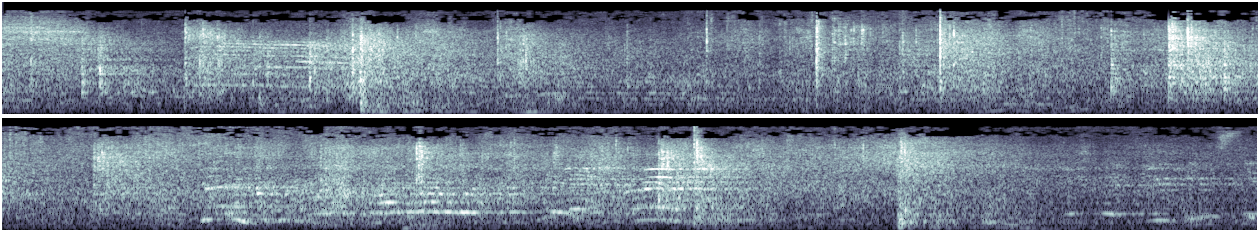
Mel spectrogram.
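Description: Ice hockey play in a large rink: sharp knocks of sticks and puck, some against the boards, over a steady echoing hubbub. Voices call out across the ice in the middle of the stretch.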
